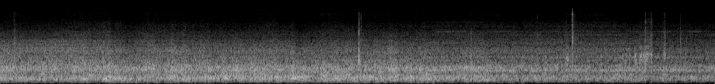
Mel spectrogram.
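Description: Meitetsu electric commuter train running, heard from inside the car: a steady rumble of wheels on the rails, with a few sharp clicks, the noise easing slightly in the second half.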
